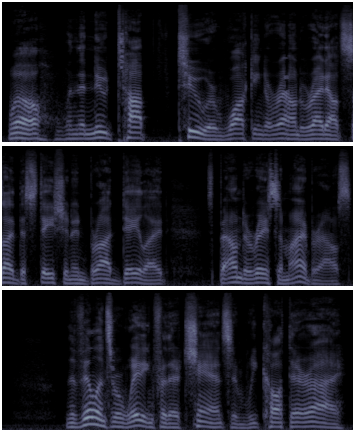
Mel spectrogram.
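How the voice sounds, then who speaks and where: A man's voice: medium pitch, dry recording, lightly acted. A man voicing a laid-back, teasing young male hero with wings.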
